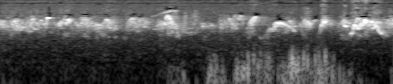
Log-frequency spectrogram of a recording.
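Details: Young wild red-whiskered bulbul singing soft, fast rounds with a doubled trick; looping whistled twitters and upward-sliding notes over noticeable low rumbling noise in the second half.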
